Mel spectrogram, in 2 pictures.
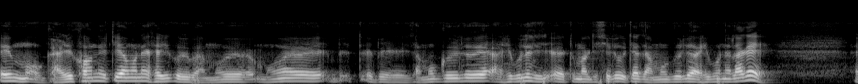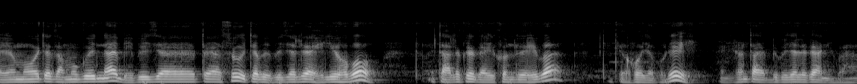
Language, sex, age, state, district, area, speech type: Assamese, male, 30-45, Assam, Nagaon, rural, spontaneous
